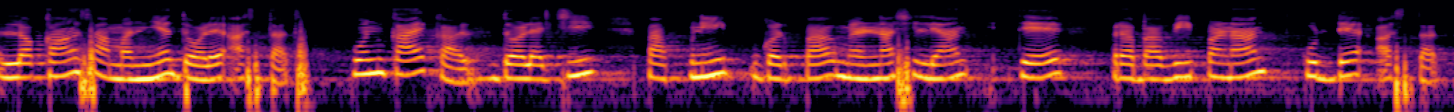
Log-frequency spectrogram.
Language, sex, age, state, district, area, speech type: Goan Konkani, female, 18-30, Goa, Bardez, urban, read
